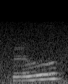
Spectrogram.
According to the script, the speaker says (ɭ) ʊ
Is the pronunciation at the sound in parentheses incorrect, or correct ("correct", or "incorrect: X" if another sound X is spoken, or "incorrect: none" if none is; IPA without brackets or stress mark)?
correct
